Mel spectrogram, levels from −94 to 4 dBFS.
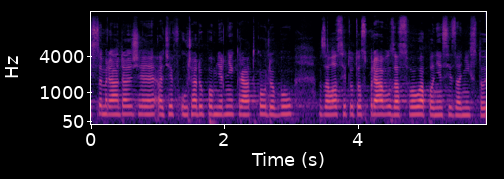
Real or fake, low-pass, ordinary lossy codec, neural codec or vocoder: real; 14.4 kHz; AAC, 64 kbps; none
